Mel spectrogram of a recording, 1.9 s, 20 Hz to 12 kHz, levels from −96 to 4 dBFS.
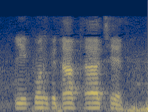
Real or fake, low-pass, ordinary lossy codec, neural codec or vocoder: fake; 7.2 kHz; AAC, 32 kbps; codec, 16 kHz, 1.1 kbps, Voila-Tokenizer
